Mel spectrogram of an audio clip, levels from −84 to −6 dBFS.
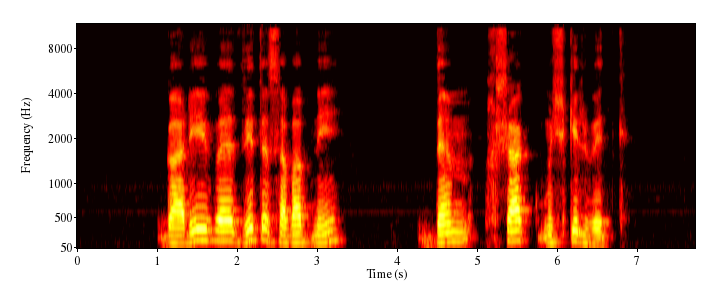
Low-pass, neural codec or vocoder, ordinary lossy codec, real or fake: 10.8 kHz; none; Opus, 32 kbps; real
